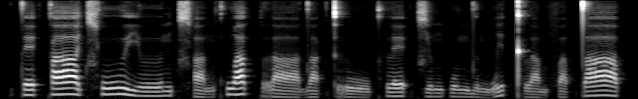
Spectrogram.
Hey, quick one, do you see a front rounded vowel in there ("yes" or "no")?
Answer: no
